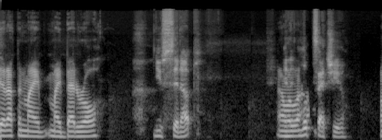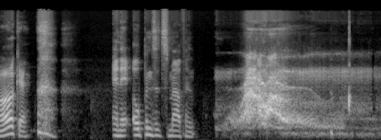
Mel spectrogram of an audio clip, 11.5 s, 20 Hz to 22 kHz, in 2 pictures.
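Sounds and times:
speech: 0:00.0 - 0:03.0, 0:04.2 - 0:06.8, 0:07.4 - 0:08.7
person imitating a creature's small raspy growl: 0:09.0 - 0:11.4.

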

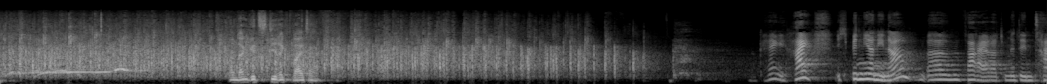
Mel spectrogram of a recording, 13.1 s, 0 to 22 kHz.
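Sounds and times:
crowd applauding: 0:00.0 - 0:08.2
speech: 0:02.9 - 0:04.2, 0:10.7 - 0:13.0.

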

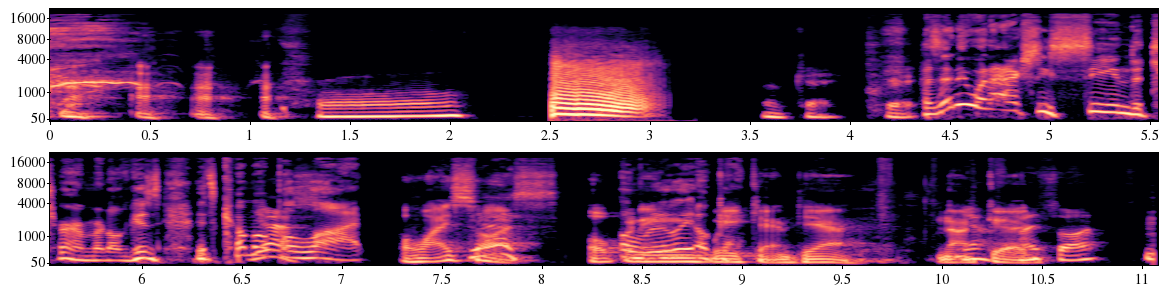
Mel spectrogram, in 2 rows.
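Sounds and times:
laughter: 0:00.0 - 0:01.6
speech: 0:00.1 - 0:02.2, 0:03.6 - 0:11.0
cartoonish fart sound effect: 0:02.5 - 0:03.2.

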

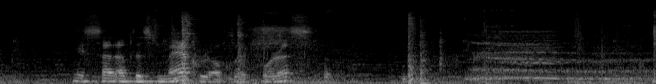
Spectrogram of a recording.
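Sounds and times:
speech: 0:00.7 - 0:04.2
angry pig squealing and grunting: 0:04.6 - 0:06.5.

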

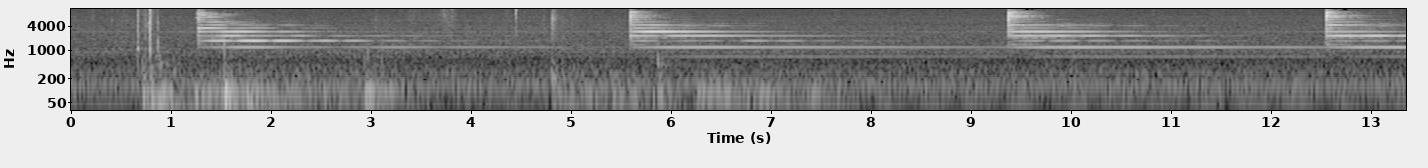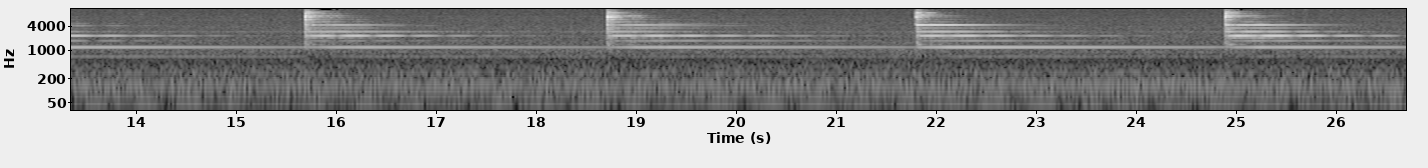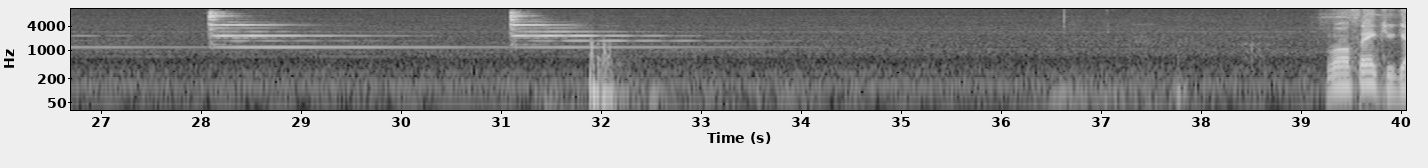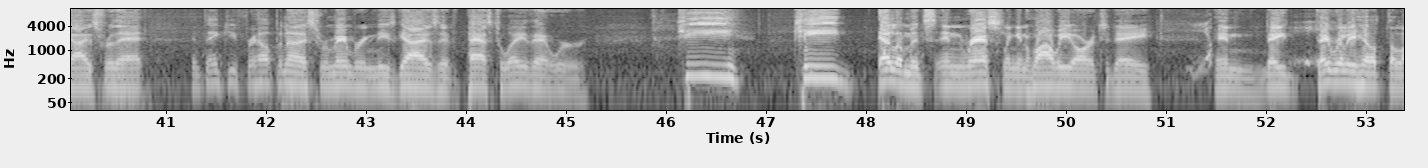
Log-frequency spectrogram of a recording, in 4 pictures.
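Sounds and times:
single bell tolling as a ten-bell salute for deceased wrestlers: 0:00.7 - 0:43.1
speech: 0:39.3 - 0:45.3, 0:46.1 - 0:53.3.

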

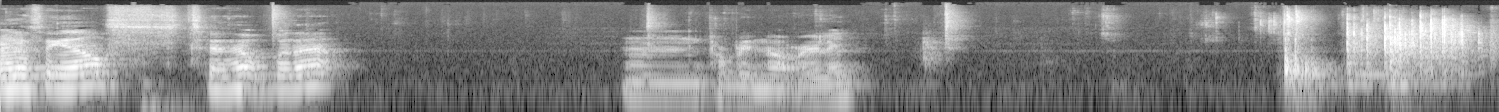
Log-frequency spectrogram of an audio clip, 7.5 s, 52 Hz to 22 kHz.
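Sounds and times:
speech: 0:00.0 - 0:01.8, 0:03.1 - 0:04.4
dice clattering across a hard table: 0:06.0 - 0:07.4.

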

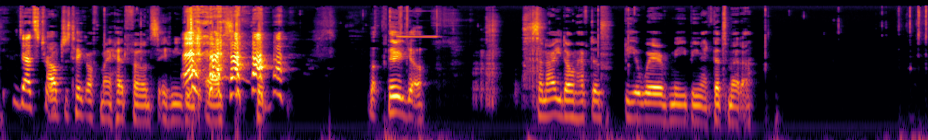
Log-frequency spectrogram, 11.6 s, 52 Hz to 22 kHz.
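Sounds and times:
speech: 0:00.2 - 0:03.6, 0:04.6 - 0:05.4, 0:06.1 - 0:09.5
laughter: 0:02.3 - 0:03.6
keyboard typing: 0:10.3 - 0:11.6.

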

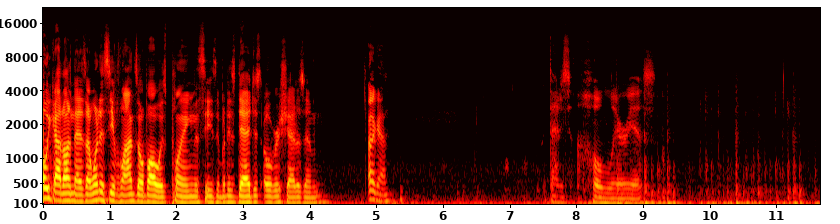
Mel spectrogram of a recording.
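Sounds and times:
speech: 0:00.0 - 0:05.4, 0:07.6 - 0:09.4
low hum: 0:00.0 - 0:11.6
rapid computer keyboard typing with light plastic clicks: 0:08.5 - 0:11.6.

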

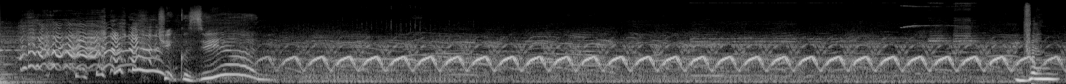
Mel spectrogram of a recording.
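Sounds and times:
laughter: 0:00.2 - 0:01.8
faint street traffic rumbling: 0:01.6 - 0:10.6
speech: 0:01.8 - 0:03.2, 0:10.3 - 0:10.6
ambulance siren wailing in a fast yelp: 0:02.6 - 0:10.6.

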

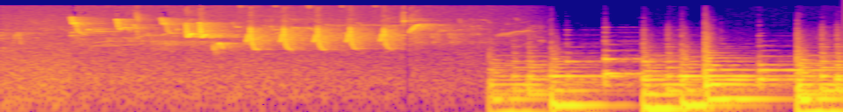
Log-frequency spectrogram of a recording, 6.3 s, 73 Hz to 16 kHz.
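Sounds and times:
bird singing bright repeated chirps: 0:00.0 - 0:04.1
music with sustained tones: 0:03.7 - 0:06.3.

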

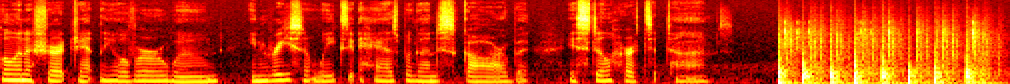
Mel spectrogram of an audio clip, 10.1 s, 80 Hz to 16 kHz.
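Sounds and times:
speech: 0:00.0 - 0:07.3
heavy banging knocks on a front door: 0:07.8 - 0:10.0.

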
